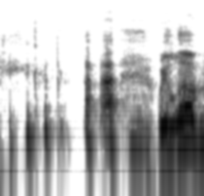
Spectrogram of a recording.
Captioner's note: laughs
